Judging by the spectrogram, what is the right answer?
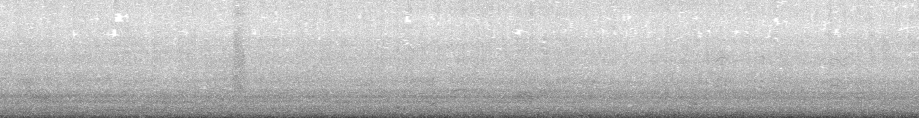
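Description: A boat's engine running steadily, a low, even drone with a hiss of wind and water over it.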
